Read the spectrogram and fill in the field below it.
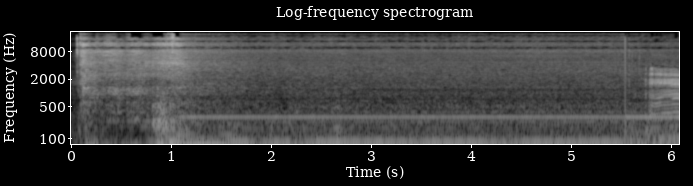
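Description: A Honda S2000 engine starts with a burst and settles into a loud, close idle with a steady hum, carrying a misfire that makes it run rough and lumpy.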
